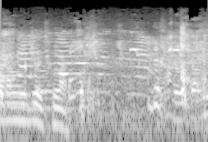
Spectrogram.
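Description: Several voices talking over one another, children among them, calling out excitedly.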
